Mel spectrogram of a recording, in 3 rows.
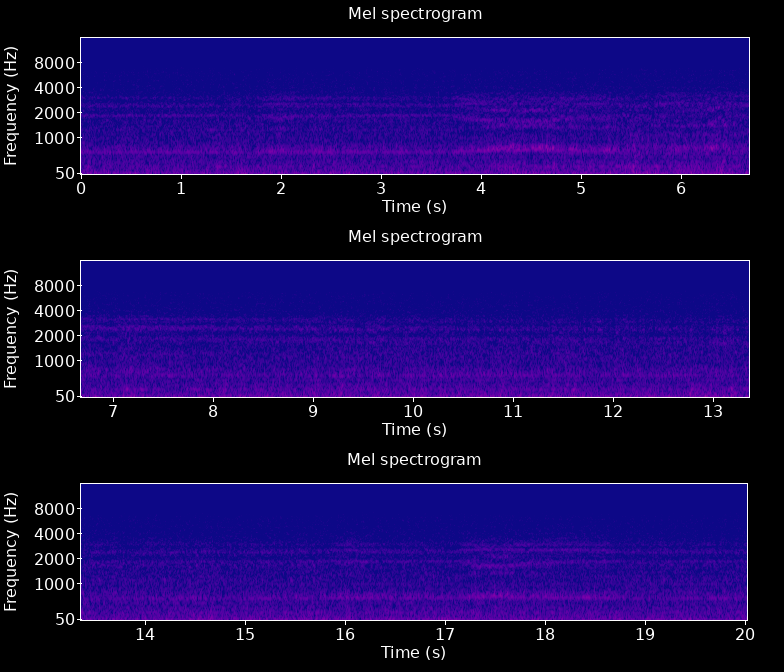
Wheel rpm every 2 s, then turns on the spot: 160, 160, 160, 160, 160, 170, 160, 160, 160, 160.
none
